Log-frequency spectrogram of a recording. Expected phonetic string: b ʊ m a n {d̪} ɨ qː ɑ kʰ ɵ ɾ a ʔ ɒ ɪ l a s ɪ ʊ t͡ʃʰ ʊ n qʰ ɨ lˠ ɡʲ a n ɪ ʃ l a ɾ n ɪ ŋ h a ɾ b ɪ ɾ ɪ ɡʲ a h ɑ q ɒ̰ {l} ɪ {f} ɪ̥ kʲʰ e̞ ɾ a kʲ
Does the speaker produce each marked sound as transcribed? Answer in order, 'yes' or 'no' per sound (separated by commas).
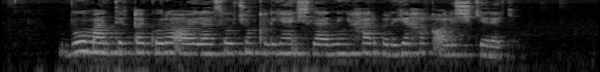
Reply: no, yes, no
